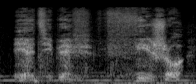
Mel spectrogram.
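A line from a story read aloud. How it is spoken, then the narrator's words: Disbelieving whisper. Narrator (Russian): прошептал не веря своим глазам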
